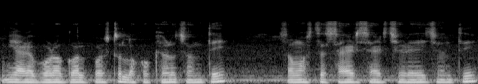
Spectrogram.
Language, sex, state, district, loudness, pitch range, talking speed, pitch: Odia, male, Odisha, Malkangiri, -17 LUFS, 105-110 Hz, 140 wpm, 105 Hz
